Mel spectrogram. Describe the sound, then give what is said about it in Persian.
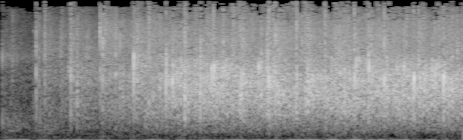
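A concert hall audience applauding a young performer who has come on stage to play the piano, dense steady clapping that swells in the first second and then holds at a full, even level. “وقتی بعد از تشویق رابی سالن ساکت شد”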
